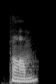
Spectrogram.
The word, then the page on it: pom: Indian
